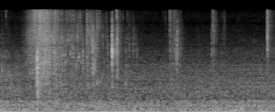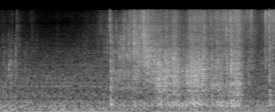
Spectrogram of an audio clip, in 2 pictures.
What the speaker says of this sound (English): it looks like I'm going to have to add a little bit more water in here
